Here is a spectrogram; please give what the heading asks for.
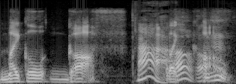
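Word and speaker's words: Michael Gough: That final scene where Alfred, by the by, Wikipedia tells us that the actor's name is pronounced Michael Goff.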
